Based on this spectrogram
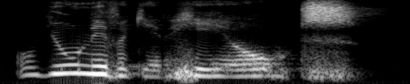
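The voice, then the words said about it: Pretend demon voice. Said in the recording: “That's my demon voice. I'm not actually demon possessed. I'm pretending.”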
